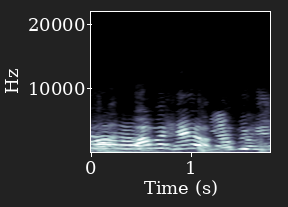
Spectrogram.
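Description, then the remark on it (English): Children and parents at the reopened playground at Trolley Barn Park in University Heights, with high-pitched overlapping children's voices, shouts and squeals that rise and fall continuously at a fairly loud level. “Parents and kids wasted no time in taking advantage of the reopened playground at Trolley Barn Park in University Heights when ICU capacity in Southern California fell below 15% last week.”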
